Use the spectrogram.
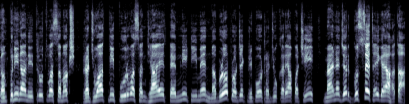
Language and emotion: Gujarati, angry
